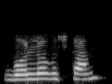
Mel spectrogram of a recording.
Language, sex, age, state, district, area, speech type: Dogri, female, 18-30, Jammu and Kashmir, Reasi, rural, conversation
